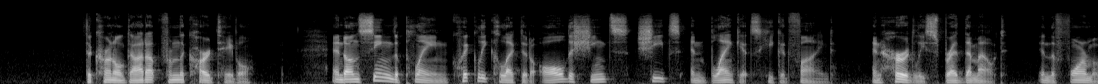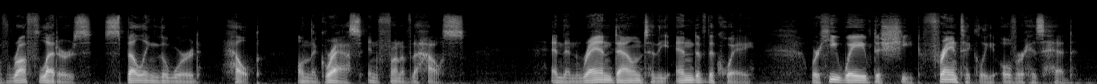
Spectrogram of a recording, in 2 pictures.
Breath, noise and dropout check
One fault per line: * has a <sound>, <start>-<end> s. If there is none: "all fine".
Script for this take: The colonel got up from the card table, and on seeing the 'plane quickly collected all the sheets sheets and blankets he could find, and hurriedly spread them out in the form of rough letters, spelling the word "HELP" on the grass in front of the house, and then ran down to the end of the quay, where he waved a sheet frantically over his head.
all fine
